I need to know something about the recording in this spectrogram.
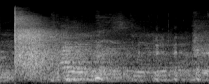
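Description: A high-five: one sharp slap of palms just after the start, fading quickly, with people talking around it.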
